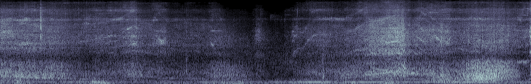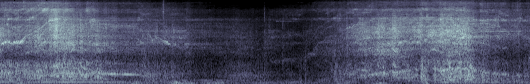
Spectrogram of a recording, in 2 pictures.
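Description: A Sledge RC monster truck driving on a test run, its electric motor whining and rising and falling with the throttle over steady rolling noise, fairly loud and continuous.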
